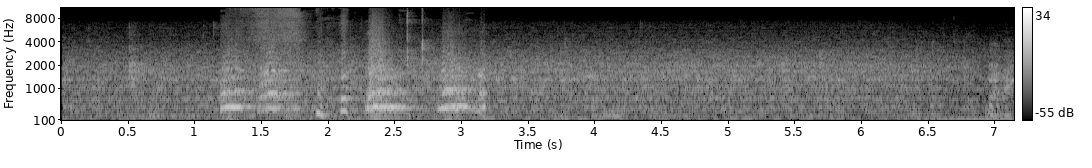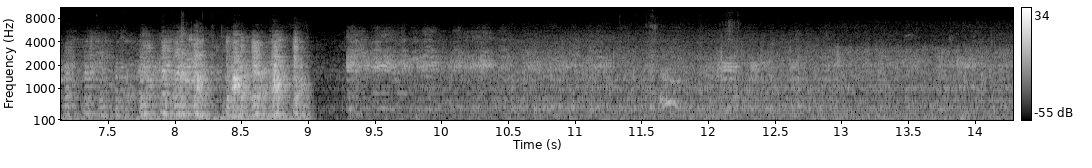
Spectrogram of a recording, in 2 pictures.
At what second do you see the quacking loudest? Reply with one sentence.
The loudest moment of the quacking is at 9 seconds.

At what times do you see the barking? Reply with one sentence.
The barking can be heard from 1.1 to 3.2 s and from 11.2 to 12.2 s.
